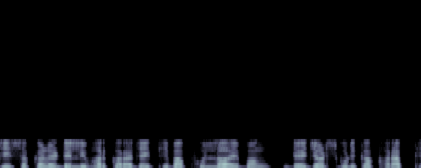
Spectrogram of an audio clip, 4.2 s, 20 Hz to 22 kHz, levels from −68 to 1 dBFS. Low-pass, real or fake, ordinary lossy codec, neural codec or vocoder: 3.6 kHz; real; none; none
